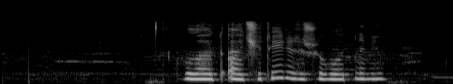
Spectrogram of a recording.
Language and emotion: Russian, sad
